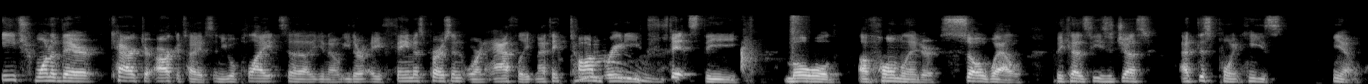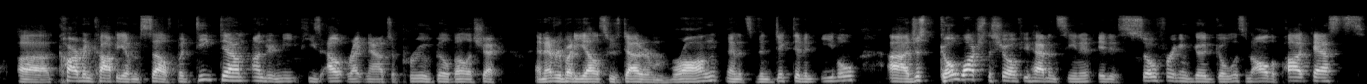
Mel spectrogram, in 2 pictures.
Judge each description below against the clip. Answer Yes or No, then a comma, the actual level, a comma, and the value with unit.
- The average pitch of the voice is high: No, medium, 140 Hz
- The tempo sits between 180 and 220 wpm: Yes, average, 200 wpm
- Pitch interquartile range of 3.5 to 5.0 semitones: Yes, average, 3.8 semitones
